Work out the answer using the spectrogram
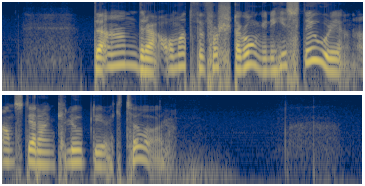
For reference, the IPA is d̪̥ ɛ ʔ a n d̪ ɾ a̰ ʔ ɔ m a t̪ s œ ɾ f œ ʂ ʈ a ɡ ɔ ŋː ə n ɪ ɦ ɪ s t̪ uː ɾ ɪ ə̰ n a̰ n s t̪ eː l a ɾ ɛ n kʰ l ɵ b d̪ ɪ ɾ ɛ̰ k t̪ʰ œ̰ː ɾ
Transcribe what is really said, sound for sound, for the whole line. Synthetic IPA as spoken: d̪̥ ɛ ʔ a n d̪ ɾ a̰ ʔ ɔ m a t̪ f œ ɾ f œ ʂ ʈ a ɡ ɔ ŋː ə n ɪ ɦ ɪ s t̪ uː ɾ ɪ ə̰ n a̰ n s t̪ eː l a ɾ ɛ n kʰ l ɵ b d̪ ɪ ɾ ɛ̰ k t̪ʰ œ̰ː ɾ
